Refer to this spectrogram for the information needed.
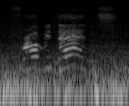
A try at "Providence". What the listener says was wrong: Why is it Providence? It's Providence with P, not F. You said Providence. You said F.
